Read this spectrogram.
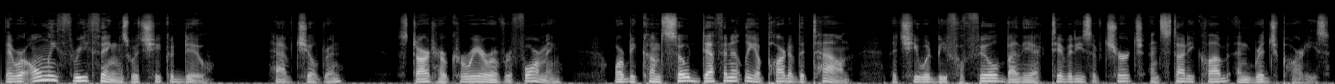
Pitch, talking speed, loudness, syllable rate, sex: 115 Hz, 185 wpm, -21 LUFS, 5.5 syllables/s, male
